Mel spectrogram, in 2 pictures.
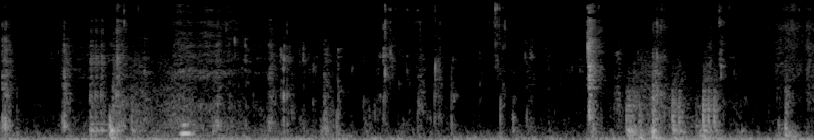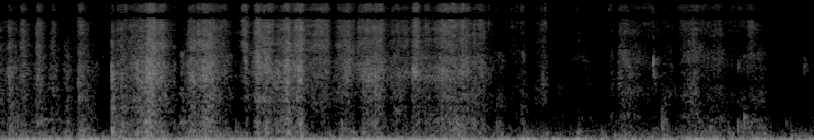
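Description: A boy chews food with wet, crunchy sounds.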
